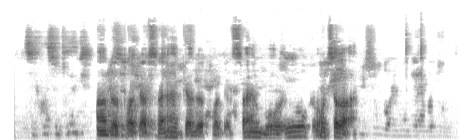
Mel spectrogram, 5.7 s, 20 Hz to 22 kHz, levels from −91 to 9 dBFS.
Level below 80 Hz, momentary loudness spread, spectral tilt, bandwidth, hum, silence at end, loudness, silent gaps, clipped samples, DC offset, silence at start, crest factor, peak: -68 dBFS; 21 LU; -5 dB/octave; 12.5 kHz; none; 0.35 s; -21 LUFS; none; under 0.1%; under 0.1%; 0.3 s; 20 dB; -2 dBFS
